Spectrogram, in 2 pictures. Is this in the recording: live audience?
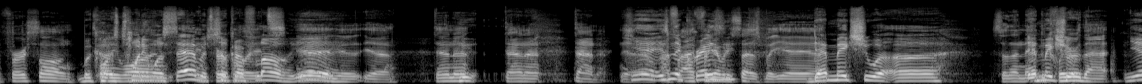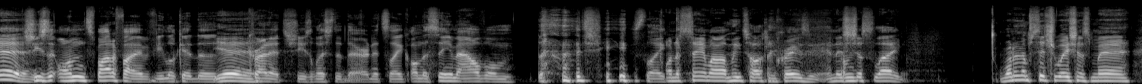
no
